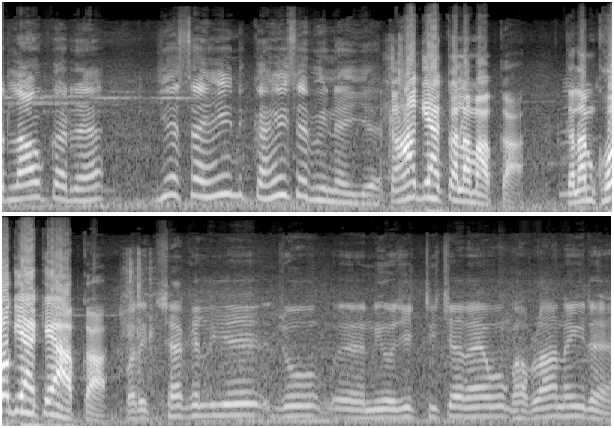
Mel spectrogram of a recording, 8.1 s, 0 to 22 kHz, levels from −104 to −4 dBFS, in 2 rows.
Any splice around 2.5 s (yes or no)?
yes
